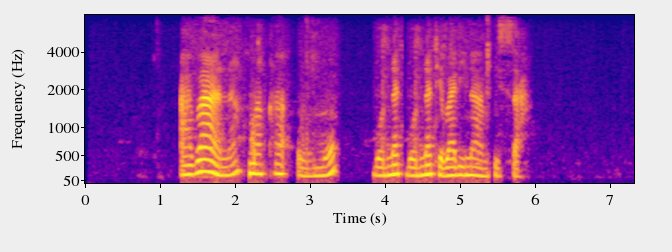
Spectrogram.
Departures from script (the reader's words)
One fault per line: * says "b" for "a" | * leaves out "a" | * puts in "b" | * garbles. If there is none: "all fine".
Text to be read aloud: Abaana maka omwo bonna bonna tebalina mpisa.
all fine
